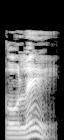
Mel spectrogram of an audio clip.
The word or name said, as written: Ole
